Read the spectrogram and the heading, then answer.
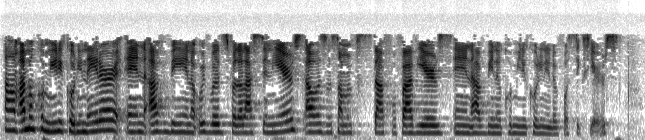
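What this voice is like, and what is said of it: Slight Haitian accent. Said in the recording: “you got a little bit of an accent. ... I am from Haiti”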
